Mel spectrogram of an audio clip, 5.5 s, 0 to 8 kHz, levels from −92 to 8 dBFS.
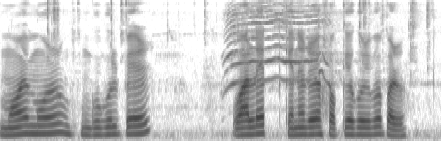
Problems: background conversations at intervals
